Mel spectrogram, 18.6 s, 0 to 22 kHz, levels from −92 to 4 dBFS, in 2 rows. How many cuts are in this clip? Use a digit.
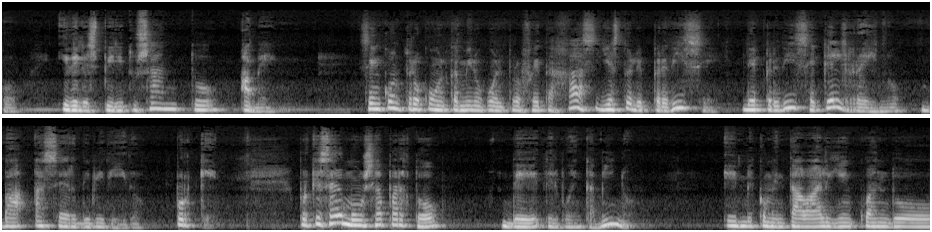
1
